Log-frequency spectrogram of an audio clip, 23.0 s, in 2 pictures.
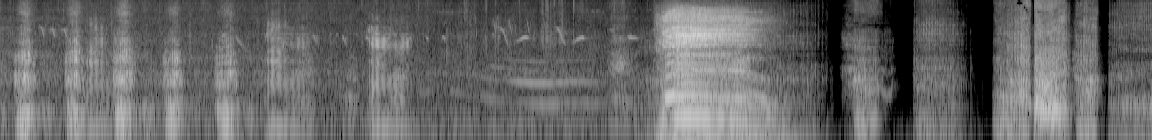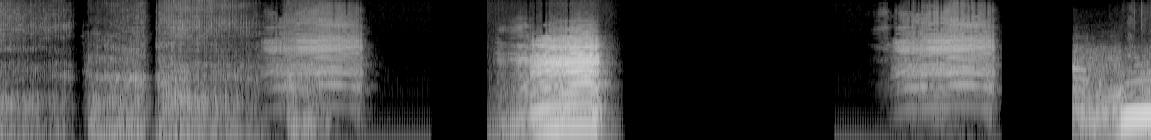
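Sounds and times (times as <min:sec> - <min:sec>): tiger growling and snarling: 0:00.0 - 0:04.1, 0:06.1 - 0:14.2
cow mooing: 0:06.6 - 0:08.0, 0:16.5 - 0:17.7, 0:20.4 - 0:21.6.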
